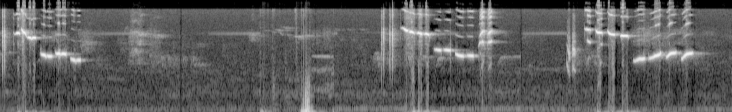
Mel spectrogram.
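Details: Brown-chested jungle flycatcher of the Bali type, song played to stimulate another bird to sing: three quick phrases of high whistled notes, each a rapid run of about ten notes, separated by pauses and a soft thump.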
